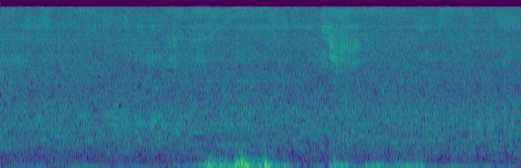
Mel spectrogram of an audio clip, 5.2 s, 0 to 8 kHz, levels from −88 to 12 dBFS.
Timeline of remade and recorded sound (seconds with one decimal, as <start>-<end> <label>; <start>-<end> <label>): 0.0-5.2 remade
